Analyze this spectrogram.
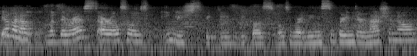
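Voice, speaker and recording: A woman at a fairly high pitch with lively intonation and a fairly quick pace, plus audible room echo and music in the background. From Colombia. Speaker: immigrant friend. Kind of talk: casual chat.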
